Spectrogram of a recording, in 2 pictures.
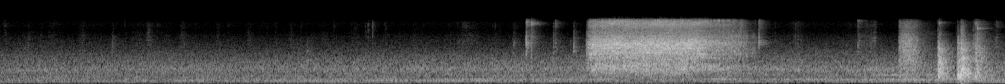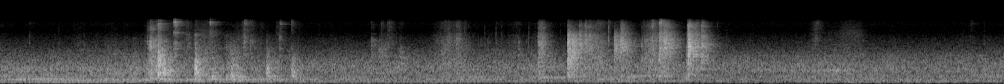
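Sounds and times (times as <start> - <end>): power tool running: 5.8 - 7.8
metal clicks and knocks: 11.5 - 13.1.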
